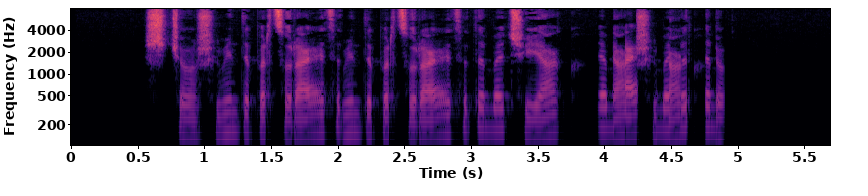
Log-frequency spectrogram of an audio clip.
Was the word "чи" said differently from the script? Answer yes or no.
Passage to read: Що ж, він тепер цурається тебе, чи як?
no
